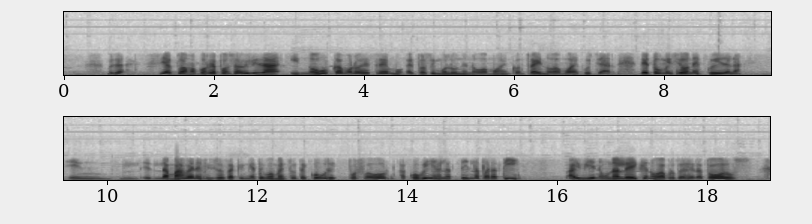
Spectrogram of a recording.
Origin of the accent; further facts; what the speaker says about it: Venezuela; para darnos un abrazo como hermanos venezolanos.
